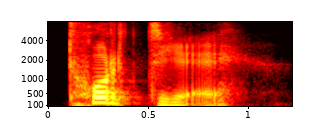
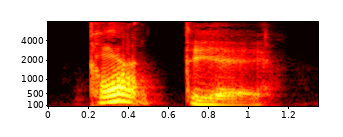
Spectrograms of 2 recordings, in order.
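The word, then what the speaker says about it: tourtière: It's tortier. – Tortier. – So you roll the R, or you don't have to, I guess, but apparently anything is better than what I said.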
